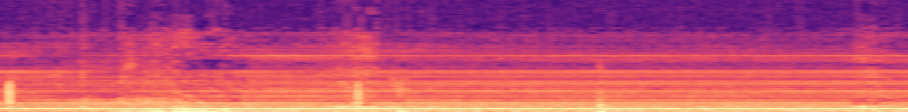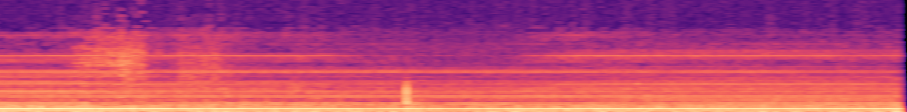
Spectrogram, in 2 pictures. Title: Tesla Model Y horrible Buzzing noise coming from center speaker.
